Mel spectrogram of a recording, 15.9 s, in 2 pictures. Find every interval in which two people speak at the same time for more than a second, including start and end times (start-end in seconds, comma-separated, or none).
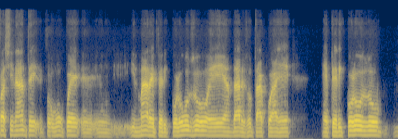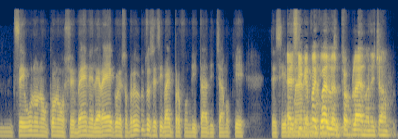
13.7-15.3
